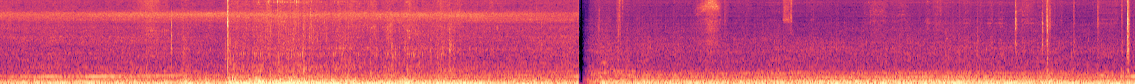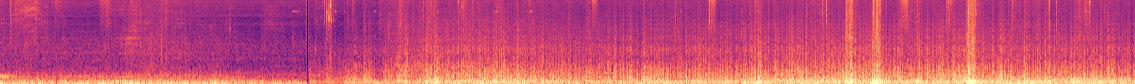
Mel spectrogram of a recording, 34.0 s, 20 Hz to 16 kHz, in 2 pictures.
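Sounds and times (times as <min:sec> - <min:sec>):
car engine and road rumble: 0:00.0 - 0:34.0.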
